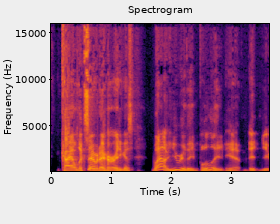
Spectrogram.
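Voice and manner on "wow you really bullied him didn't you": playful, teasing sing-song tone. Retelling a player's jab at a reporter: imitating Kyle's joking voice. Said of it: "it was in that kind of voice".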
